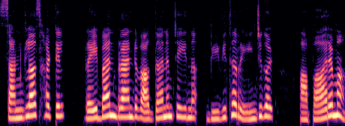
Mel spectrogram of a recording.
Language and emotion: Malayalam, surprised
